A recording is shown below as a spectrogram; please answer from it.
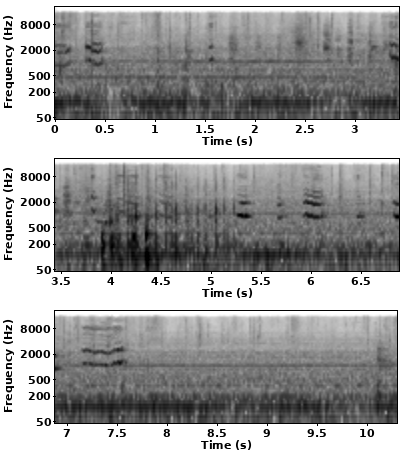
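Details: Black-and-white Pomeranian playing on the floor with its sister and mother, other dogs of the family: short, high, squeaky whimpers scattered through the second half, a burst of thumping scuffles near the middle, steady low electrical hum indoors.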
